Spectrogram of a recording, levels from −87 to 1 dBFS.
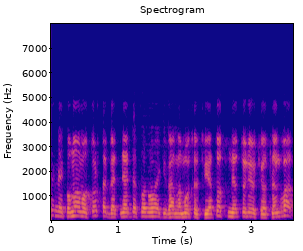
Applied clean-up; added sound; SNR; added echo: neural mask model DeepFilterNet 3.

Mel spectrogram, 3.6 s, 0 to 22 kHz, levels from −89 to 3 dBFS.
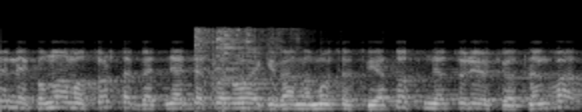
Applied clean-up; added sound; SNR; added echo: none; Shatter; 12 dB; reverberation time 0.7 s.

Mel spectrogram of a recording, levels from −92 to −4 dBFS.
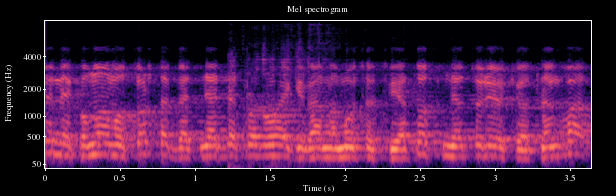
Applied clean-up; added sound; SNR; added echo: neural separator model SepFormer DNS4.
